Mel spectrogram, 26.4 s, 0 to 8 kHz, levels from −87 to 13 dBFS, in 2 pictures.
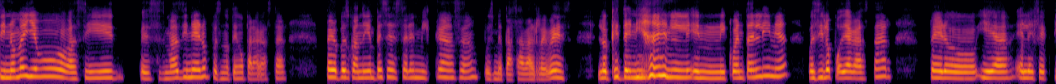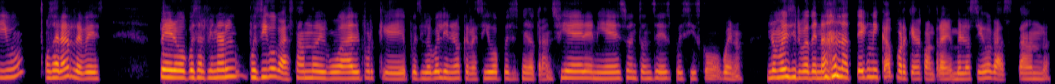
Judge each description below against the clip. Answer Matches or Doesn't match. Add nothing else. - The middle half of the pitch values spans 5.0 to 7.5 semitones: Doesn't match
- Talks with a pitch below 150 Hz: Doesn't match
